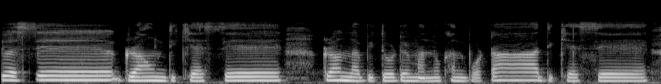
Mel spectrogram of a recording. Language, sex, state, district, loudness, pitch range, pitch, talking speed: Nagamese, female, Nagaland, Kohima, -15 LUFS, 165-190 Hz, 180 Hz, 110 wpm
